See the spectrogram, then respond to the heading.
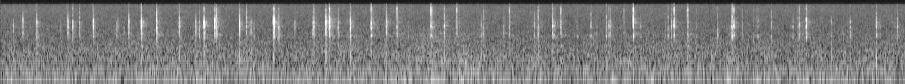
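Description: A small clear bottle from The Body Shop, which appears to be plastic, has a black screw cap and a pink round label and is filled with clear liquid. It is held in both hands and tapped and scratched by long painted nails. The result is a quiet, steady run of short, bright clicks and light scratches over a soft low background hum.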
